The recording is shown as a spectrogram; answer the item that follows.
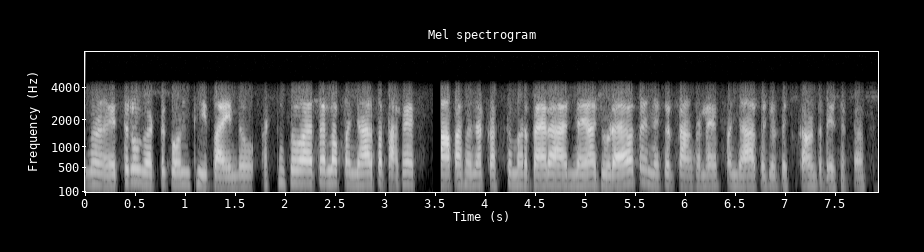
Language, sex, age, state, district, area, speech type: Sindhi, female, 30-45, Delhi, South Delhi, urban, conversation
